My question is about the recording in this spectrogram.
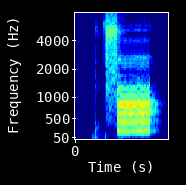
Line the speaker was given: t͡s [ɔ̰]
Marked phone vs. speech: incorrect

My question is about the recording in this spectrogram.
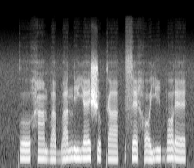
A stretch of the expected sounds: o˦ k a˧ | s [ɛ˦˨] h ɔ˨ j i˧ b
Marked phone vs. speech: incorrect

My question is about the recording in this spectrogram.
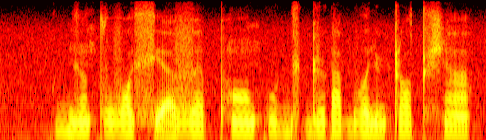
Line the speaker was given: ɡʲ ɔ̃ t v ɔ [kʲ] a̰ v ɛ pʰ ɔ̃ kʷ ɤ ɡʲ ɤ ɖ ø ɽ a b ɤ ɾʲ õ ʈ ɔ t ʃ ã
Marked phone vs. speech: incorrect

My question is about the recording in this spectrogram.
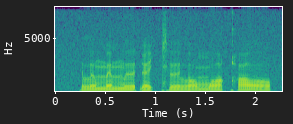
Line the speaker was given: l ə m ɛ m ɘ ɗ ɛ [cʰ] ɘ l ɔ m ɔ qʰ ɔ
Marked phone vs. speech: correct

